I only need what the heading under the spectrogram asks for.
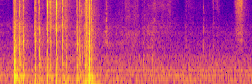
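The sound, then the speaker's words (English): A deck of treasure cards is riffle-shuffled to form a new treasure deck, a quick burst of crisp flapping clicks for about a second, then quiet room tone with a faint final tap. “When you run out of treasure, immediately shuffle and form a new treasure deck.”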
